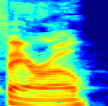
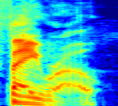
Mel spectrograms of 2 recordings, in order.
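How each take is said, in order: First: The name is said in an ordinary, plain way. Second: The name is said in an imitated, unusual way. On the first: This is the normal pronunciation of the name. "It's just Pharaoh" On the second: This is how someone else used to say the name. "but it was Pharaoh"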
